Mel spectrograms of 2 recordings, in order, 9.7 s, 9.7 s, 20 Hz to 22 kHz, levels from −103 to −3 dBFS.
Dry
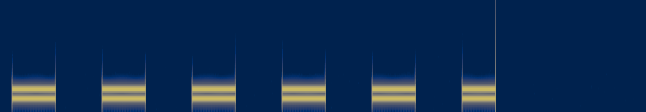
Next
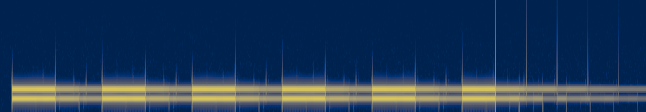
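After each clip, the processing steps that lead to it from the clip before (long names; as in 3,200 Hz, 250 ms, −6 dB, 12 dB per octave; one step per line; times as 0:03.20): echo with a time of its own for lows and highs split 660 Hz, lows 355 ms, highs 462 ms, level −15 dB
level +4.5 dB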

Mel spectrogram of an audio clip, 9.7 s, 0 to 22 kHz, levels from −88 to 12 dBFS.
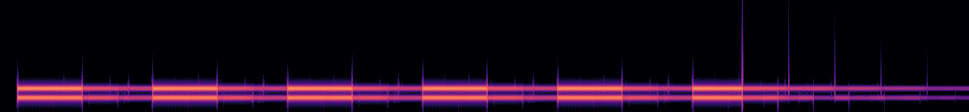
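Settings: low-shelf EQ 300 Hz −11.5 dB
level +5 dB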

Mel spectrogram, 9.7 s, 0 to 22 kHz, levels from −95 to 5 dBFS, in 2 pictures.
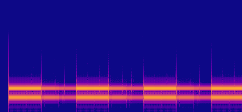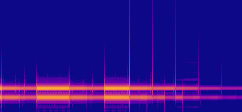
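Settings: noise gate −39 dBFS, range −9 dB
level −1.5 dB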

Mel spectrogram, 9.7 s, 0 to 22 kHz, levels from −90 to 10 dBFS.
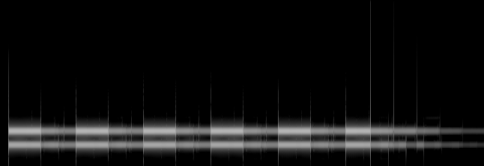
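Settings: dynamic equaliser 520 Hz, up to −5 dB, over −29 dBFS, Q 1.6
level −4 dB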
